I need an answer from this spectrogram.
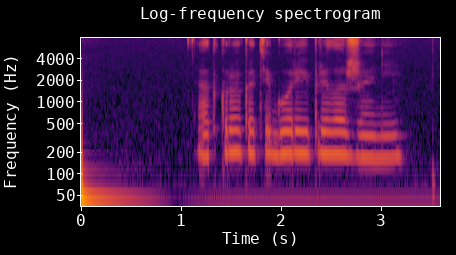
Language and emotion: Russian, neutral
